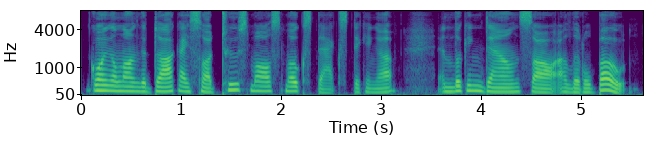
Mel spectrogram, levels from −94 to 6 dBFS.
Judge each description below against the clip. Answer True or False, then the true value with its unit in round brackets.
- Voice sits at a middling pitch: True (155 Hz)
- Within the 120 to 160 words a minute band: False (190 wpm)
